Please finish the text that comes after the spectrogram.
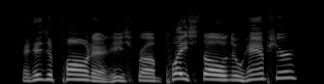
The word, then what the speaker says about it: Plaistow: Is that how you pronounce it? Plaistow.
